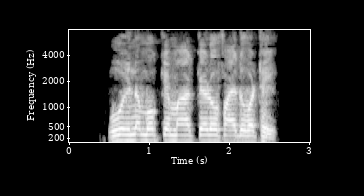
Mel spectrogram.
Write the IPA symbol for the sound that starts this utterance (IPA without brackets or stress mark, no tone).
ɦ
